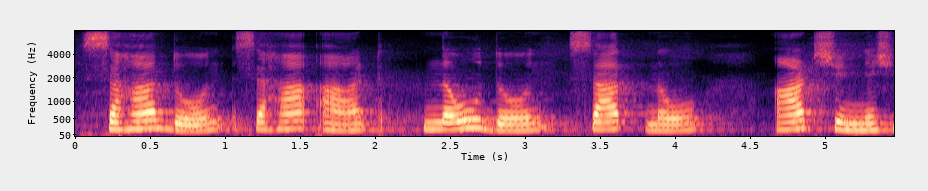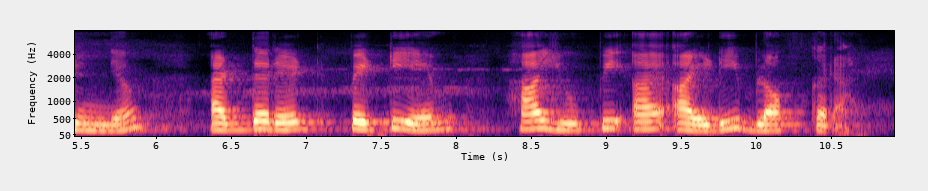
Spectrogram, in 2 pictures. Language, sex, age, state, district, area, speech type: Marathi, female, 60+, Maharashtra, Pune, urban, read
